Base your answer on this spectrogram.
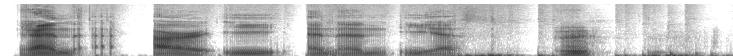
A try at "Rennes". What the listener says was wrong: You don't pronounce the S.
